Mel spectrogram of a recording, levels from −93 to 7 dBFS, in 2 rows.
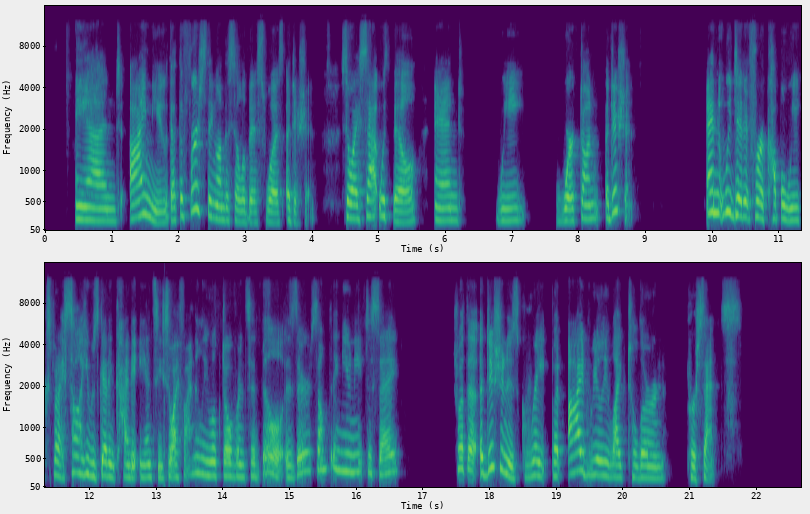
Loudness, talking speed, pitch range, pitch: -22 LUFS, 175 wpm, 195-265 Hz, 220 Hz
